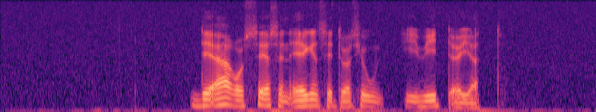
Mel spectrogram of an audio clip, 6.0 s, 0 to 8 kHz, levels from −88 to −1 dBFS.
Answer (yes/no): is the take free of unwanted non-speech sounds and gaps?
yes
